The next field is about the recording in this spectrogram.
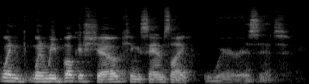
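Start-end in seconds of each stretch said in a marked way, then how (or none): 2.0-2.9 very deep voice, dropped way down low. Retelling what a bandmate asks about a booked show: Clint Eastwood voice. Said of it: "Like in that Clint Eastwood voice".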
